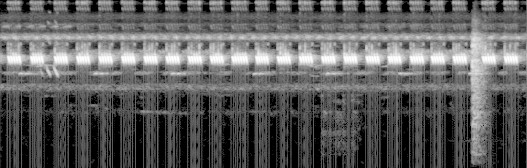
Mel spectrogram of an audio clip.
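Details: Cricket chirping in a field next to a fireplace: bright, high pulses repeated roughly four times a second, steady throughout, with one sharp crackle or click near the end.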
